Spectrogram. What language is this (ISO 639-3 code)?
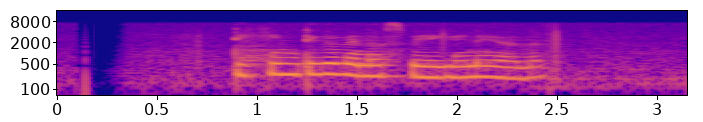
sin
